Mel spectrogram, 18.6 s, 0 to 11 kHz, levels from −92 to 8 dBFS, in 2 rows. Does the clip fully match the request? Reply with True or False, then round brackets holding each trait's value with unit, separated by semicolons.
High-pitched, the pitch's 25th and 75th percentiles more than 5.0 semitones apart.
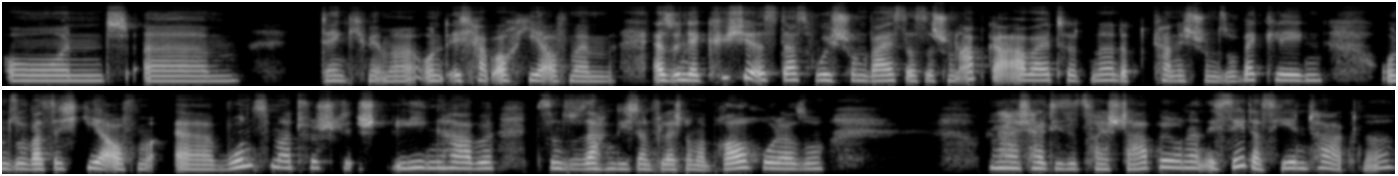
False (220 Hz; 2.6 semitones)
